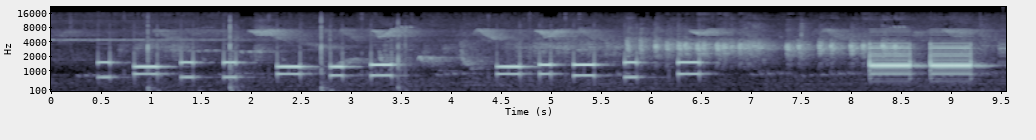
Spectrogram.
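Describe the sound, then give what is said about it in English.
A rapid sequence of cell phone keypad tones, short two-pitch beeps pressed one after another in an uneven rhythm, followed by two longer, louder tones near the end, with no talking. “Bingo! Cell phone.”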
